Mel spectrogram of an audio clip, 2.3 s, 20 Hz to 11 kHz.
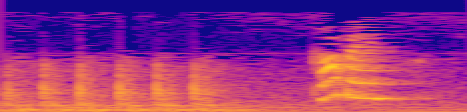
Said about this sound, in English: It was at 7 o'clock that night that I knocked on her apartment door.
